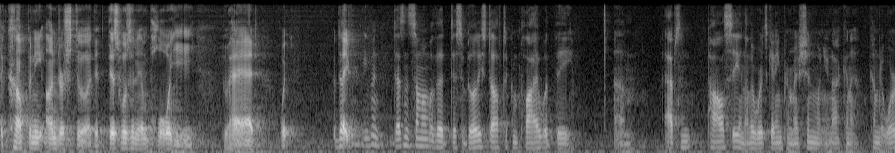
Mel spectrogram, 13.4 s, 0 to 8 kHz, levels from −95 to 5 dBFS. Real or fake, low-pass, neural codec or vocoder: fake; 7.2 kHz; vocoder, 22.05 kHz, 80 mel bands, Vocos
